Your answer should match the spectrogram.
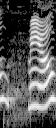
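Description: A cat meows twice up close: a short, lower mew, then a longer, rising and falling meow that is loud and clear, with no talk over it.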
